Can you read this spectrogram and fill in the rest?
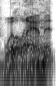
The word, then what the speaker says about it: Willamette: How do you pronounce Willamette? That is your answer. Willamette, damn it.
